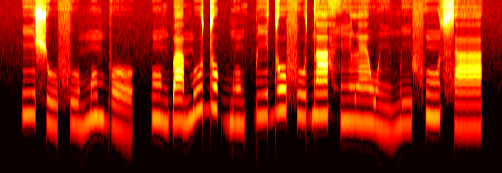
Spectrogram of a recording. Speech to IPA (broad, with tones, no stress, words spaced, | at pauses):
i˧ʃu˨fu˨mũ˧ bo˨ | ũ˨ɡ͡ba˨mu˨˦do˦˨ ɡ͡bũ˨k͡pi˧do˦fu˧ dã˦hĩ˧lɛ̃˧ wĩ˨mi˧fũ˦ sa˧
